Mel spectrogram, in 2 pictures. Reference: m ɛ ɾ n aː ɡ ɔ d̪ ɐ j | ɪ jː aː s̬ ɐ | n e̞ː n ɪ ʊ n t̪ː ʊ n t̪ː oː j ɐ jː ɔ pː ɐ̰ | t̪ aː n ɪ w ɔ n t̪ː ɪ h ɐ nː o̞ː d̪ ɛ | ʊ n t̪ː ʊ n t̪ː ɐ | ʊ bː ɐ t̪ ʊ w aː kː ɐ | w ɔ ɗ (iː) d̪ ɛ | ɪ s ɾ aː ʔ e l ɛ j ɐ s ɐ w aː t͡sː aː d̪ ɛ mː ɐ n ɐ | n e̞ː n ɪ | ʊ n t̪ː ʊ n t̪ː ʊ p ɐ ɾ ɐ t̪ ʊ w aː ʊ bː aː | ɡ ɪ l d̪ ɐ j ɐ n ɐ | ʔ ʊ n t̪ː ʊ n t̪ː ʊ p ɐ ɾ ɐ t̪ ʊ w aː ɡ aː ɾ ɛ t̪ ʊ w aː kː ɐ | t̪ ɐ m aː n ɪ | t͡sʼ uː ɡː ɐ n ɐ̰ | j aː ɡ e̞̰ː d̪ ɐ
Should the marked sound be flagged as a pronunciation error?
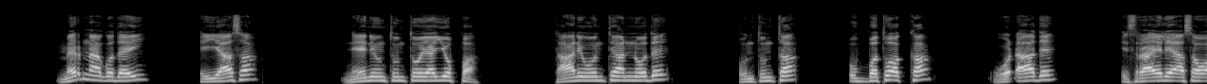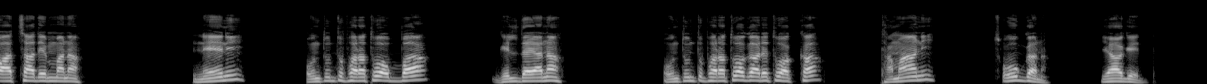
yes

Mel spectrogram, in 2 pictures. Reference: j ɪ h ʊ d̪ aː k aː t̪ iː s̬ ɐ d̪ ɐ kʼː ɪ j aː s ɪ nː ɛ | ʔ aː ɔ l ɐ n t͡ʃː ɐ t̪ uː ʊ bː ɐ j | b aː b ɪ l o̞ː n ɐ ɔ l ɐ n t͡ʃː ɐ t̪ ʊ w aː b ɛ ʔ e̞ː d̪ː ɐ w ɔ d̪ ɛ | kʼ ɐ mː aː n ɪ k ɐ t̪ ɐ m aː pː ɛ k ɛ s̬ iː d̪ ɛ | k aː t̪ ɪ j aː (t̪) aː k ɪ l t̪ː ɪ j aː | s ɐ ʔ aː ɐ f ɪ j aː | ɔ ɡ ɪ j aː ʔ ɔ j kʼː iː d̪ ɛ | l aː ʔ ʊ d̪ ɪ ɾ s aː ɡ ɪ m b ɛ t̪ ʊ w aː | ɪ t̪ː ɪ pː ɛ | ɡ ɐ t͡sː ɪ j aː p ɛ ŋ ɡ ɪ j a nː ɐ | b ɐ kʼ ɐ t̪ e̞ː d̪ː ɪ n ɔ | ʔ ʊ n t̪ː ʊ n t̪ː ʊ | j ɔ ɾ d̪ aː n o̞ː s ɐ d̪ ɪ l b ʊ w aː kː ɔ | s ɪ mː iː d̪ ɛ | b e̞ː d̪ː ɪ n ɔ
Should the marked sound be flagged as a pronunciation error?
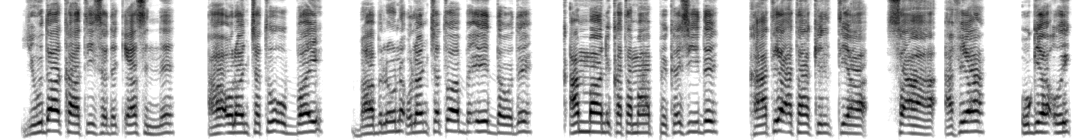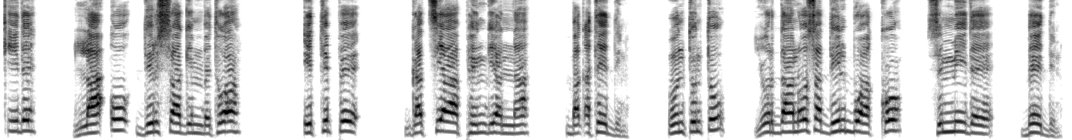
no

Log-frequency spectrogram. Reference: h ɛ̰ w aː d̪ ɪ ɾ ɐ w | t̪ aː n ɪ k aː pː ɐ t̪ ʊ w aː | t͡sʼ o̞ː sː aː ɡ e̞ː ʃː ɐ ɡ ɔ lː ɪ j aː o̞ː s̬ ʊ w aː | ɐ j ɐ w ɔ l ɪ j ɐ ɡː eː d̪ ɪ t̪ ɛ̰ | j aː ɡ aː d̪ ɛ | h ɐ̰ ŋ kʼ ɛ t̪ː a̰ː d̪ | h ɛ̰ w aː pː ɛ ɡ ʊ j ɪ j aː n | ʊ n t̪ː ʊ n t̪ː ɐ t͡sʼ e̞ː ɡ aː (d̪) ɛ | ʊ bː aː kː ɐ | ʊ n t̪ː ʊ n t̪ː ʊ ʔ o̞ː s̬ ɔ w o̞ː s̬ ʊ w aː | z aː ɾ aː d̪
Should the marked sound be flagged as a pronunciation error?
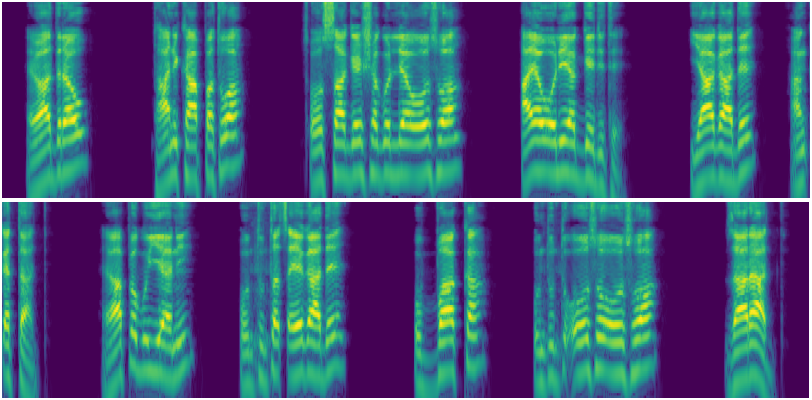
no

